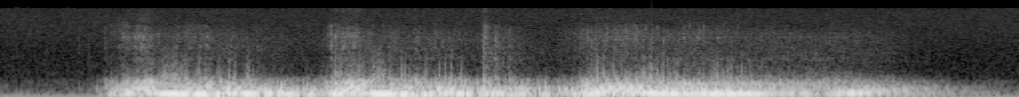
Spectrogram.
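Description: A motorcycle engine revs loudly, its pitch climbing and dipping through several throttle bursts before the roar trails off as it speeds away carrying its rider and a passenger on the back.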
